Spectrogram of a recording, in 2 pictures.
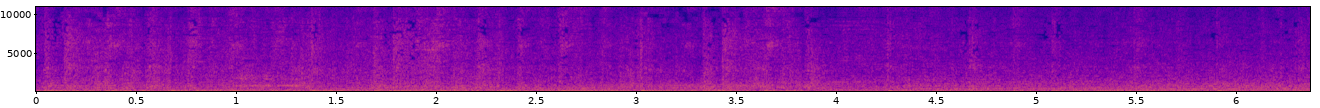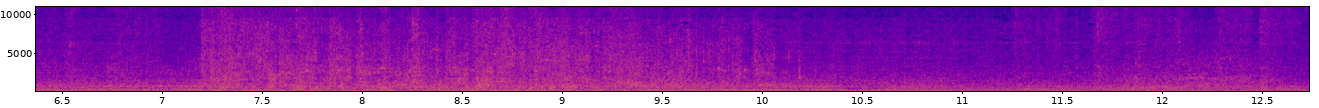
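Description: Dramatic film background score over a vehicle chase, mixed with motorcycle and jeep engine sounds whose pitch rises slowly. A louder rushing surge comes about seven seconds in and lasts a few seconds.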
